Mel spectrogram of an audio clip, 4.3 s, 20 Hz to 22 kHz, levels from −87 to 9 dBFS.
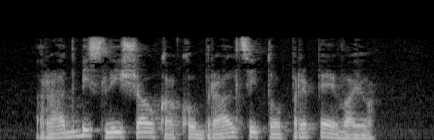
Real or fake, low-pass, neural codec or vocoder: real; 7.2 kHz; none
